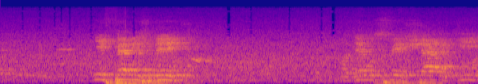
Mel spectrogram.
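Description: An elderly man speaks with animation through a microphone and loudspeakers in an echoing hall.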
